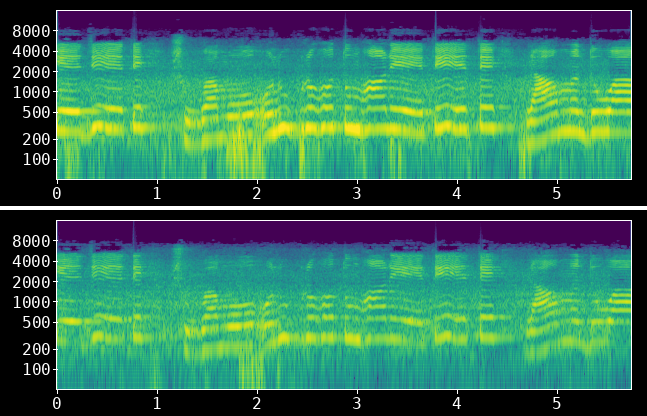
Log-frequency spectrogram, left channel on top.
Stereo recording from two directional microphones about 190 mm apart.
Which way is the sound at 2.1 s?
25° left (ahead or behind).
